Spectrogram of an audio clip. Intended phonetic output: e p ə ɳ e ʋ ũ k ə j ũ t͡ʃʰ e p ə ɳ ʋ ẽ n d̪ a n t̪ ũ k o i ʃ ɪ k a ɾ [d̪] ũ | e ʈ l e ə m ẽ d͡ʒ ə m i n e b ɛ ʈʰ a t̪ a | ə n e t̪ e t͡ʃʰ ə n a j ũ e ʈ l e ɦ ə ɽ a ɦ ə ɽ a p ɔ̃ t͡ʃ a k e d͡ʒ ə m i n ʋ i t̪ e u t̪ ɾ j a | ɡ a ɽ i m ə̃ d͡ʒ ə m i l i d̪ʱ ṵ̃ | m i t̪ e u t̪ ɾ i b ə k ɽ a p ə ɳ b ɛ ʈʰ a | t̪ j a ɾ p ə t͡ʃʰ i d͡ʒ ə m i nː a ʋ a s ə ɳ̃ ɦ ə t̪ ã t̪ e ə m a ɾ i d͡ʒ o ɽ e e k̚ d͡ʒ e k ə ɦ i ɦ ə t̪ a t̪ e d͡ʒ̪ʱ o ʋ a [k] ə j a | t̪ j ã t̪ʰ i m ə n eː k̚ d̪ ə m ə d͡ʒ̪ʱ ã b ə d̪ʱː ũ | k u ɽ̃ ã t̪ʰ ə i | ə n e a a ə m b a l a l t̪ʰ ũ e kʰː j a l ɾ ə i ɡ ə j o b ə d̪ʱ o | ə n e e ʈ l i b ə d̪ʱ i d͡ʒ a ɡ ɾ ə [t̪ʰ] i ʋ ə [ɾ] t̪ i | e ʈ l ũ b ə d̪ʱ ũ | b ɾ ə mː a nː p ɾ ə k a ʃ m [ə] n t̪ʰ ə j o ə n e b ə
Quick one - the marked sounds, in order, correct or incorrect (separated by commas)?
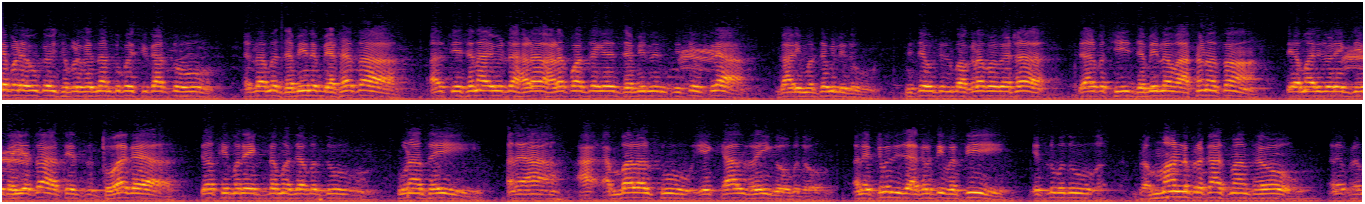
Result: incorrect, incorrect, incorrect, correct, incorrect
